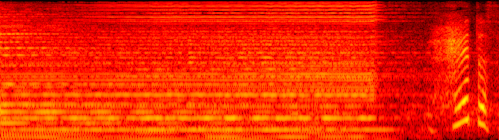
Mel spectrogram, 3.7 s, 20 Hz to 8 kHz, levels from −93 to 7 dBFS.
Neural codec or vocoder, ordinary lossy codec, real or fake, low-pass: none; none; real; none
